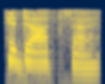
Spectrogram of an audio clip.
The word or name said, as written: Hidatsa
